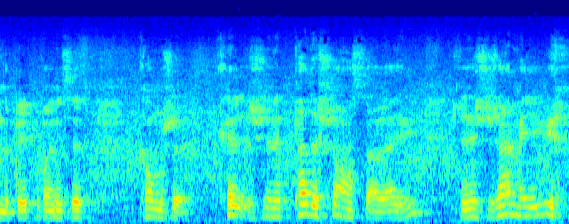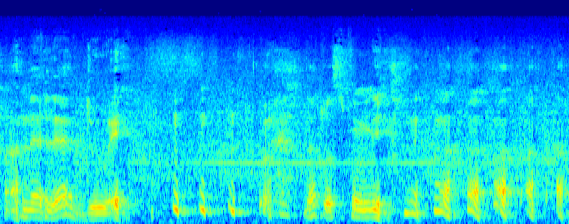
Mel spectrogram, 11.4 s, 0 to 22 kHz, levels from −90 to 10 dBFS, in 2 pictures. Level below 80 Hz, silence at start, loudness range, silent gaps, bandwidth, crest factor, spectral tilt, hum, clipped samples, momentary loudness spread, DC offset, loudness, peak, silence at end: -60 dBFS; 0 s; 1 LU; none; 16 kHz; 20 dB; -4 dB/octave; none; under 0.1%; 7 LU; under 0.1%; -28 LUFS; -6 dBFS; 0 s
